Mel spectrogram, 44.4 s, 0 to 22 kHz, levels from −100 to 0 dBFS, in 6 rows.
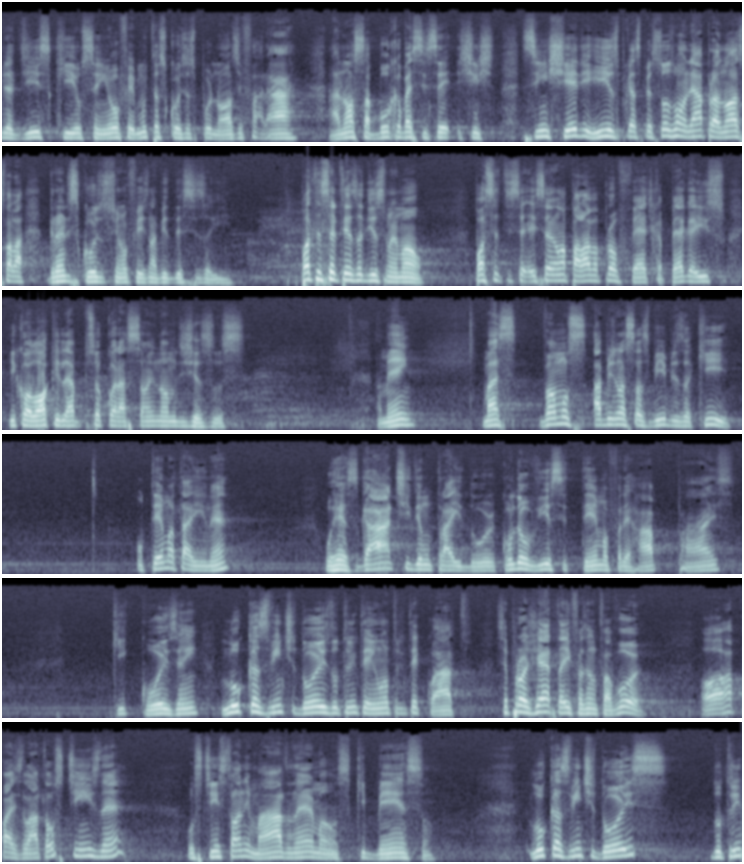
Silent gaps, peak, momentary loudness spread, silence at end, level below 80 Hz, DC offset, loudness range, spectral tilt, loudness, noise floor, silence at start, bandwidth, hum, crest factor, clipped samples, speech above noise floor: none; 0 dBFS; 10 LU; 0 s; -48 dBFS; under 0.1%; 5 LU; -5 dB/octave; -18 LUFS; -48 dBFS; 0 s; 17.5 kHz; none; 18 dB; under 0.1%; 31 dB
